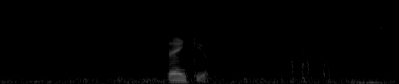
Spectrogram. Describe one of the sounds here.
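People shuffle and sit down in their chairs.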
